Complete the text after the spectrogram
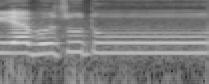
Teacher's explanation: ان یبسطوا کے با پر قلقلہ کریں گے اور طوا کو موٹی آواز سے پڑھیں گے۔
